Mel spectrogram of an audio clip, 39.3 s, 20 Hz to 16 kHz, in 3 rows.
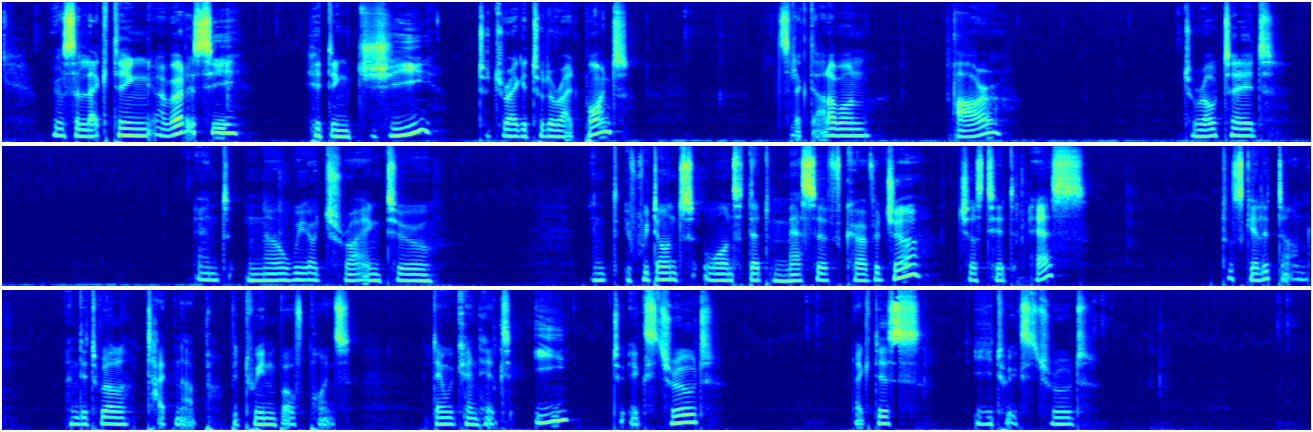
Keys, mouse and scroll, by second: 0.3 click, 2.2 g, 6.2 click, 9.5 r, 15.8 g, 23.2 s, 31.1 e, 35.3 e, 37.7 e.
